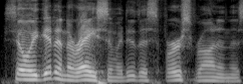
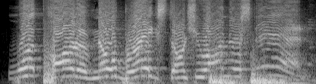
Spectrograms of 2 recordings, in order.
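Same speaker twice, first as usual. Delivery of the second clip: loud, much higher, drawn-out mock yell; angry dad shouting; 12 semitones higher, 7 dB louder, slower than usual. Dad on the radio to the pit crew, angry retold shout. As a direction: imitate a crew chief blowing up, slowly and loudly. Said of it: "he just goes off on these crew guys".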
